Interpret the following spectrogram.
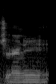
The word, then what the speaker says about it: jrne: given time and so the game Jr NE pronounced journey is uh it's basically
